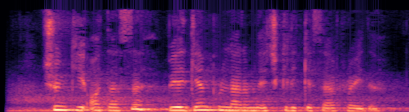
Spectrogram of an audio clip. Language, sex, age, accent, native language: Uzbek, female, 18-24, Qoraqalpog'iston, Uzbek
